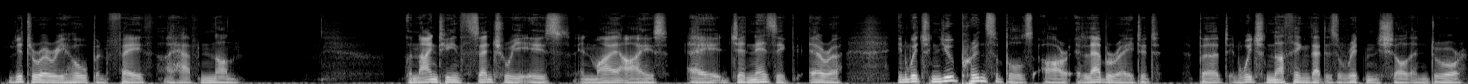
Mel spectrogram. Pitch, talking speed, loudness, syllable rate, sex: 95 Hz, 130 wpm, -20 LUFS, 4.6 syllables/s, male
